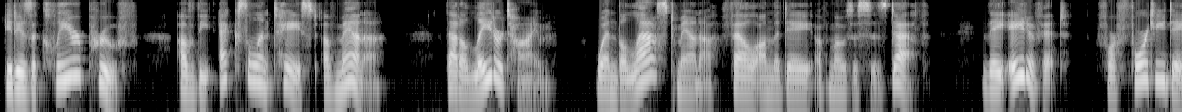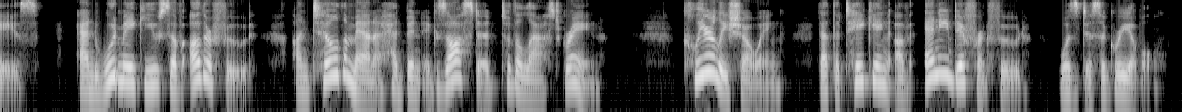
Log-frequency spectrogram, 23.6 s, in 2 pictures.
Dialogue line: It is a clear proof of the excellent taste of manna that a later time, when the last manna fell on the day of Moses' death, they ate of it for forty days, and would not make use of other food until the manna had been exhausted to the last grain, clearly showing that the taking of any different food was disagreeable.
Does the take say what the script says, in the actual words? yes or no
no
